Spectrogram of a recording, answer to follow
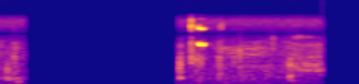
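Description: Dead silence for about a second as the sound cuts out, then faint background hiss returns with a couple of small clicks and a brief high blip.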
